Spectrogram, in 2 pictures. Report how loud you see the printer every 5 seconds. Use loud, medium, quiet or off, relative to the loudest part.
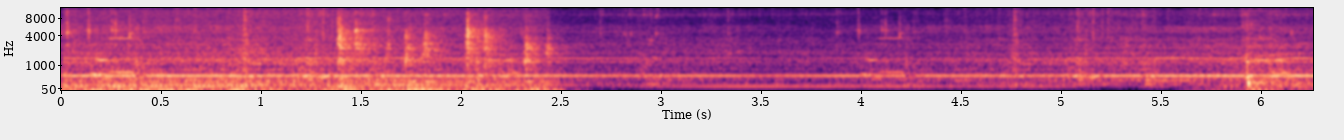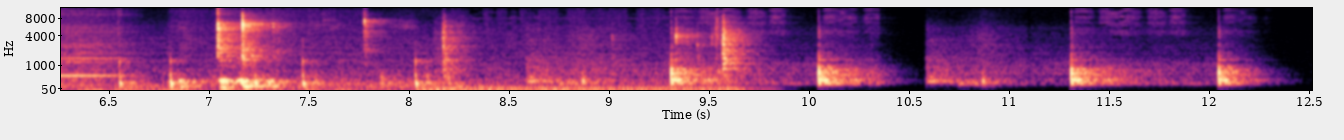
loud, loud, off.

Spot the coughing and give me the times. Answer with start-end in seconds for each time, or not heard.
not heard.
